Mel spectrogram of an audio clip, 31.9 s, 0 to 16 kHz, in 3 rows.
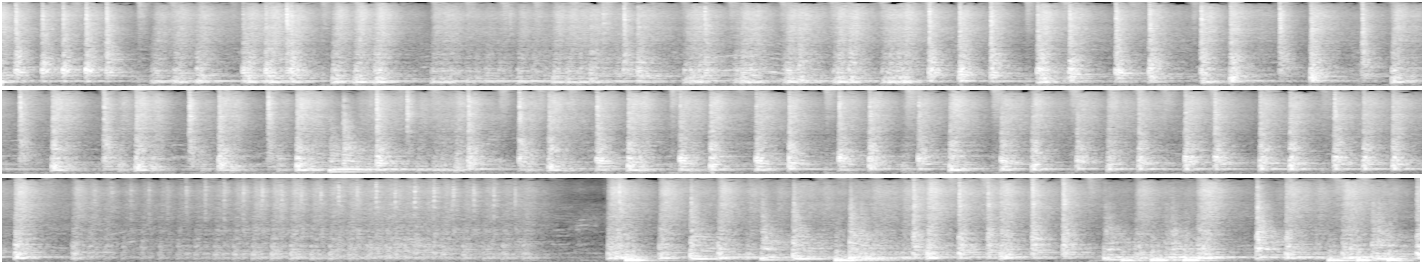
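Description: Live jazz quartet with the drum kit loudest: fast, busy snare rolls and cymbal strokes over a bass line. About 22 seconds in the playing thins to a soft cymbal wash, the sound drops out for a moment, then the band comes back in at full strength.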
